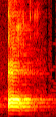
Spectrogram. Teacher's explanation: जिह्वा के मध्य भाग से, क्योंकि जो आगे का भाग है वो भी दबा रहता है, बीच के भाग से इसको बोला जाता है, इसलिए इसको मध्य स्वर कहते हैं।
